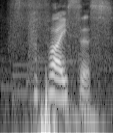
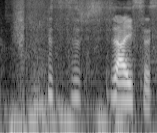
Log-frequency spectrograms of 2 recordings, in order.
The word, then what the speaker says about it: phthisis: Well, the magic card is named after the actual disease, phthisis. Except I believe the ph is silent.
